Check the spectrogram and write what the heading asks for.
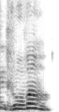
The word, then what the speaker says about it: ध्रुवं: much much ल ध्रुवं ल के ऊपर जो अनुस्वार है उसका उच्चारण होगा अनुनासिक हलंत न की तरह क्यों होगा क्योंकि आगे आपका आ रहा है वर्ण ध त थ द ध न त थ द ध न इसीलिए यहां पर बिंदी का उच्चारण हम कर रहे हैं हलंत न के साथ क्लियर रूल समझ में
